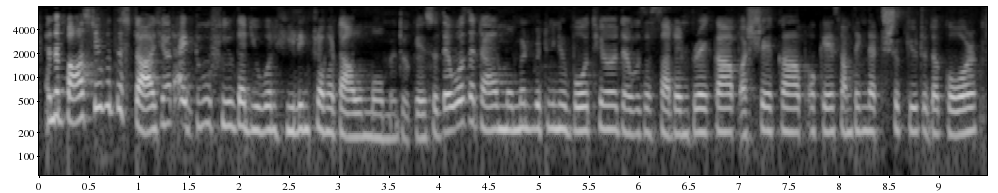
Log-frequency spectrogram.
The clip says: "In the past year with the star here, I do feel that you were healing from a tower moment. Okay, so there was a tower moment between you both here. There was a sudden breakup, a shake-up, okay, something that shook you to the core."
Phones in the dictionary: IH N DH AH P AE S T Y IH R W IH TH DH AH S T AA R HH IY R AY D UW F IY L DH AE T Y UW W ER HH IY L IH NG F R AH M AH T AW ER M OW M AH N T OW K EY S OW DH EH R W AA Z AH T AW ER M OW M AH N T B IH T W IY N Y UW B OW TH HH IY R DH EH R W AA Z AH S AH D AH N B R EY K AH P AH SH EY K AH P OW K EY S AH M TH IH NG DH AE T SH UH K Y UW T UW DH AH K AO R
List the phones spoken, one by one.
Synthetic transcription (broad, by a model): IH N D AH P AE S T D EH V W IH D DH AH S T AA R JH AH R AY D UW F IY L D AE T Y UW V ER HH IY L IH NG F R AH M AH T AW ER M OW M AH N T OW K EY S OW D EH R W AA Z AH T AW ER M OW M AH N T B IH T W IY N Y UW B OW T HH IY R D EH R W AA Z AH S AH D AH N B R EY K AH P AH SH EY K AH P OW K EY S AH M T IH NG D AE T SH UH K Y UW T UW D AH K AO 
